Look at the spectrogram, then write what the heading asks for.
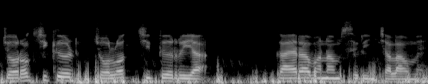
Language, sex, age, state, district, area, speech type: Santali, male, 30-45, West Bengal, Malda, rural, read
